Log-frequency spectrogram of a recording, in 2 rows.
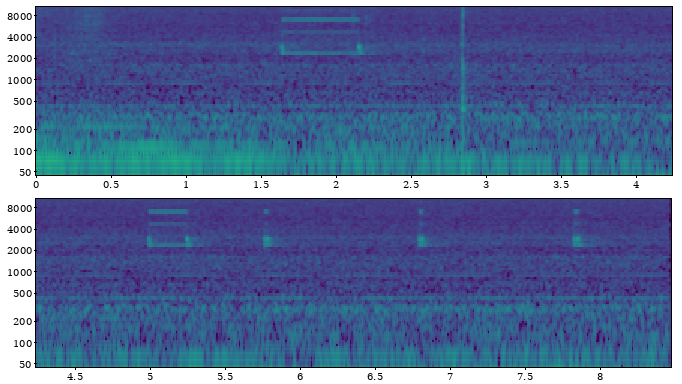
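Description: Digital multimeter in diode mode giving faint high beeps as its probes touch the connector pins of an iPhone 7 Plus logic board: a half-second beep about two seconds in, another around five seconds, then a few short chirps. A single sharp click near three seconds.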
